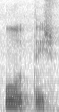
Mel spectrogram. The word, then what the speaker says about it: úteis: o então é acentuada úteis temos duas sílabas úteis chama úteis úteis a sílaba que se prolonga é o u se é o u então é a penúltima sílaba paroxítona terminada em de tongo úteis se termina em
